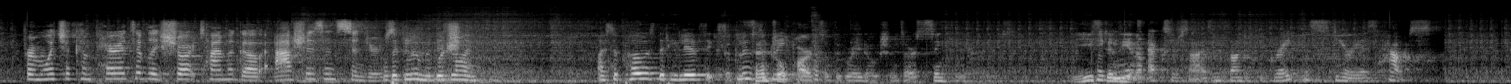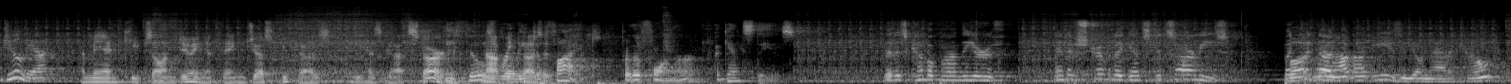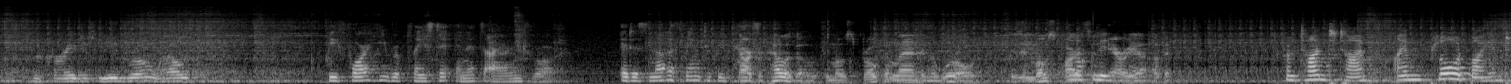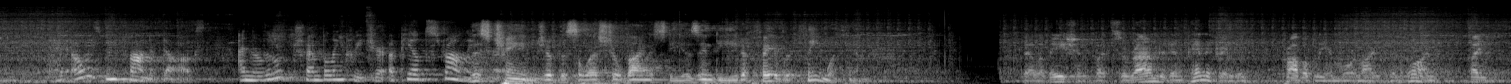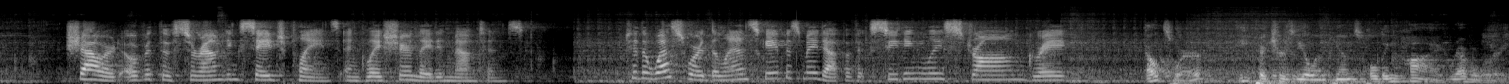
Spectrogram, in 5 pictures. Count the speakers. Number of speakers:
9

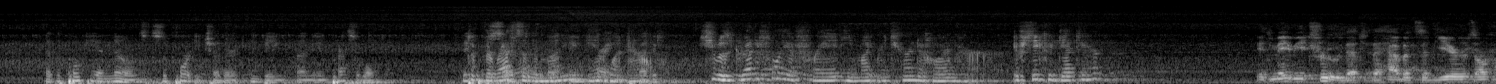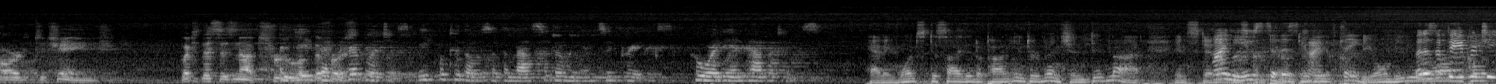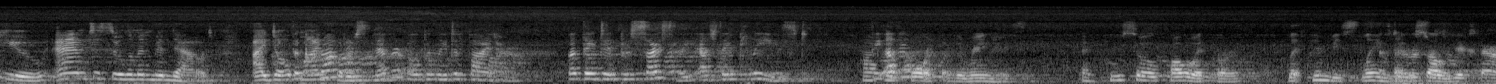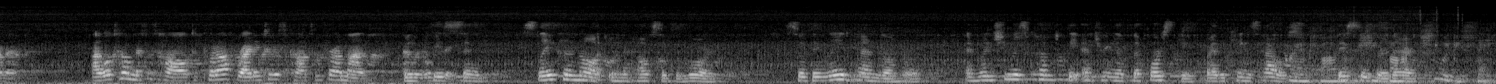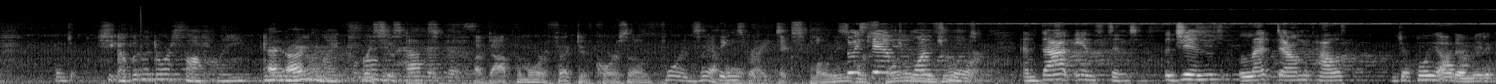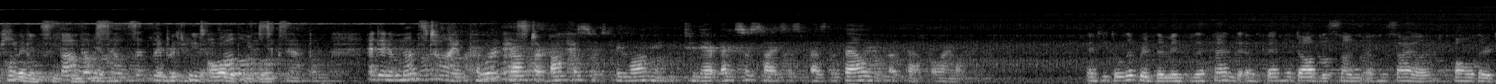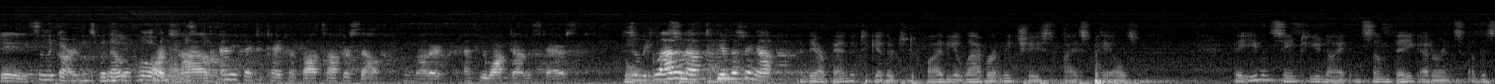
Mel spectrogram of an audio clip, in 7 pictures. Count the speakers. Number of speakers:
9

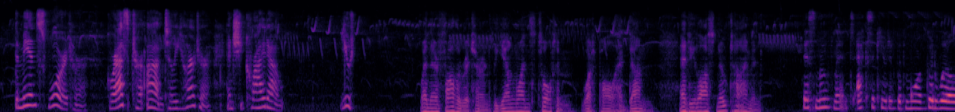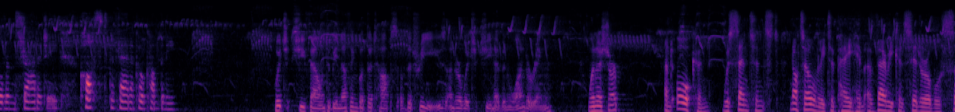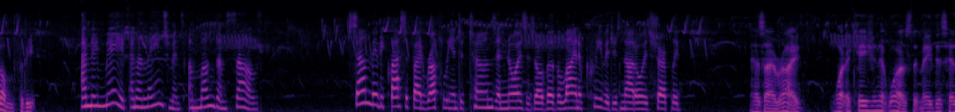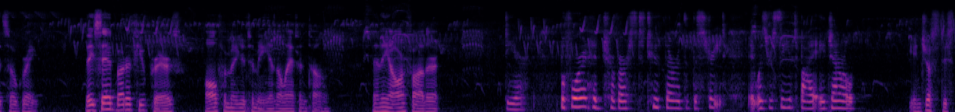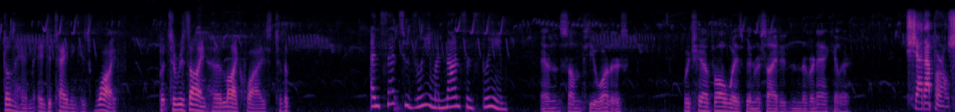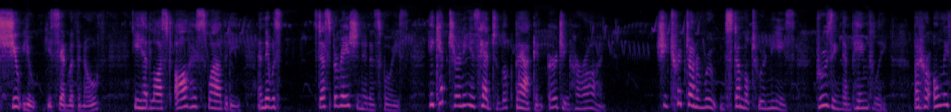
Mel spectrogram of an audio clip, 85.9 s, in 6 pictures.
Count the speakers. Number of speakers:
8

